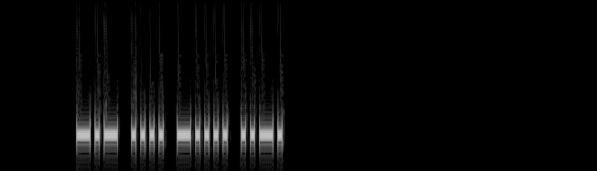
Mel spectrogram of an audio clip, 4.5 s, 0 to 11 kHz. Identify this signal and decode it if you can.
Morse code, heard as a keyed tone, about 36 wpm, 700 Hz. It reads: KH6F
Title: USA Call Signs - 4 Characters - Repeated 2x - 35wpm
